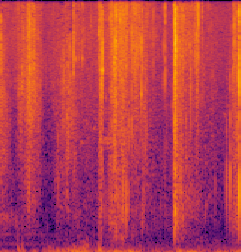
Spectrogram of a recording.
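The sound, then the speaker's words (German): Footsteps wading through water on a wet moor meadow: a steady run of soft, irregular treads and splashy rustles at a moderate level, with no voices. “Ich mache jetzt Wassertreten auf der Moorwiese.”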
